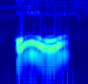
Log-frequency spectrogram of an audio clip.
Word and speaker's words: を: Particle o, wo, is only pronounced o.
